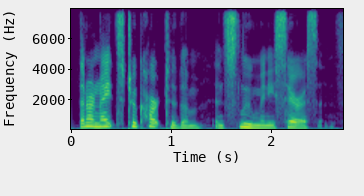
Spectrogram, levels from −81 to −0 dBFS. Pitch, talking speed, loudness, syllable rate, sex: 185 Hz, 245 wpm, -18 LUFS, 5.7 syllables/s, female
